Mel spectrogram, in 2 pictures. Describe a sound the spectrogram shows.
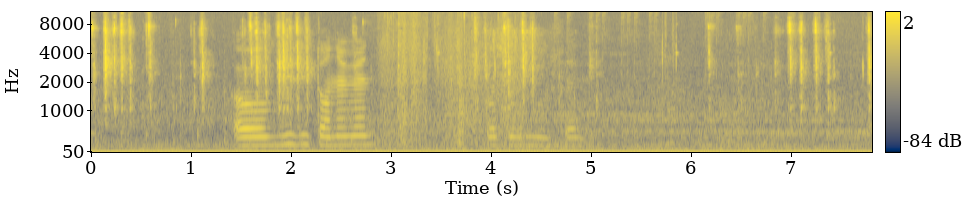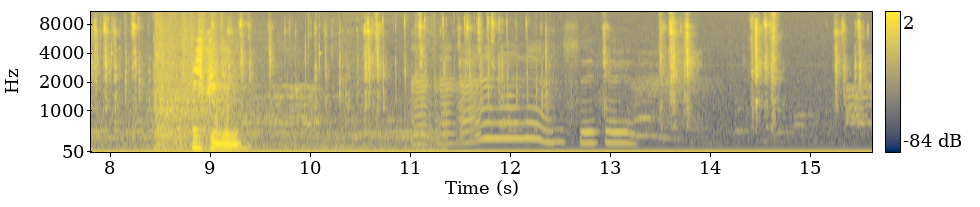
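Keys on a mechanical keyboard click and clatter rapidly.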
